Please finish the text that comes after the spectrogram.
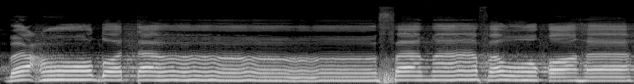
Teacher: ada tanwin bertemu fa, hukumnya ikhfa. Caranya masukkan suara tanwin pada fa.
